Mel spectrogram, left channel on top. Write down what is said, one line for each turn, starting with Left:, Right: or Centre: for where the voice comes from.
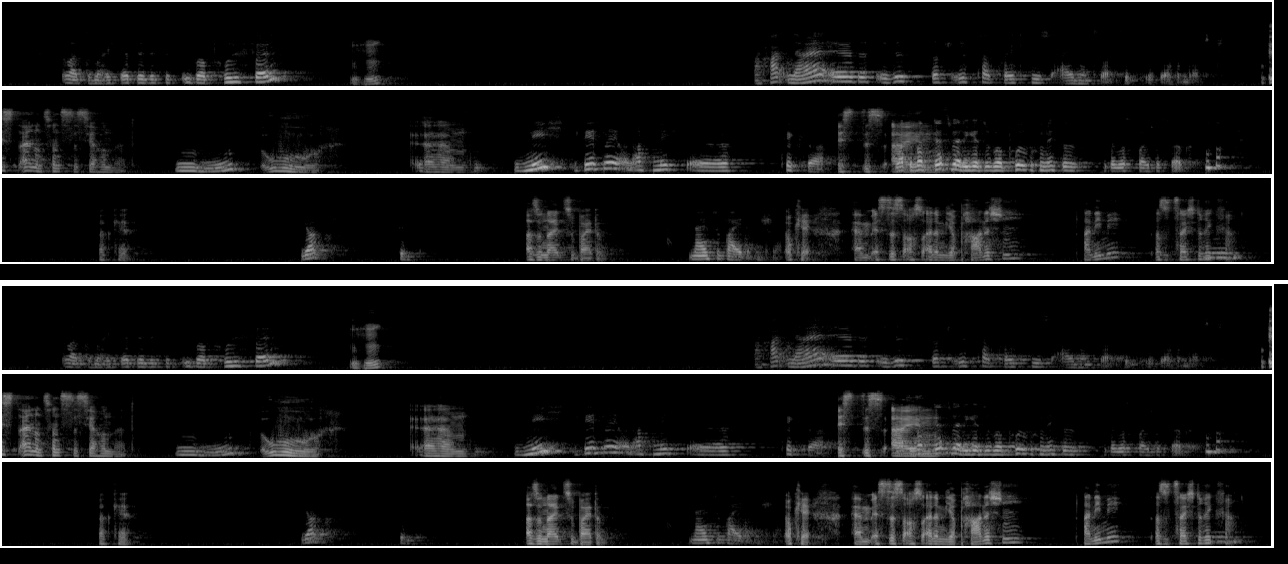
Left: Warte mal, ich werde das jetzt überprüfen.
Right: Mhm.
Left: Aha, nein, äh, das ist, das ist tatsächlich 21. Jahrhundert.
Right: Ist einundzwanzigstes Jahrhundert.
Left: Mhm.
Right: Uh,
Left: Ist
Right: ähm,
Left: nicht Disney und auch nicht äh, Pixar.
Right: ist es ein.
Left: Warte, warte, das werde ich jetzt überprüfen, nicht, dass ich da was Falsches sage. <laughs>
Right: Okay,
Left: Ja, stimmt.
Right: also nein zu beidem.
Left: Nein zu beidem.
Right: Okay, ähm, ist es aus einem japanischen Anime? Also Zeichentrickfilm?
Left: Hm,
